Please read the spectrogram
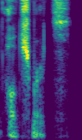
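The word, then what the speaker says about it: Altschmerz: from German. Alt old plus schmmerz pain pronounced alt schmmerz.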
